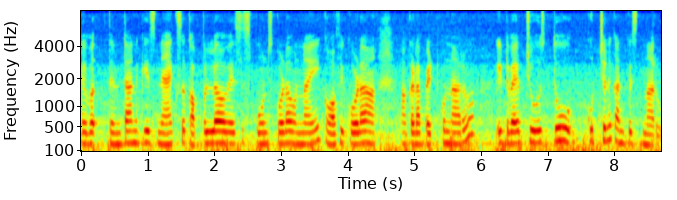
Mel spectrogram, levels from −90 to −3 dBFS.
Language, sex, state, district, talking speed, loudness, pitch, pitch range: Telugu, female, Andhra Pradesh, Srikakulam, 110 wpm, -16 LUFS, 195 Hz, 190-205 Hz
